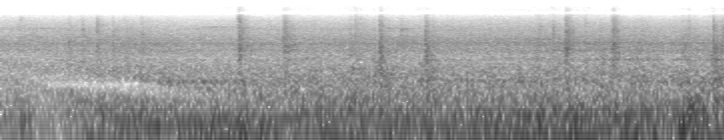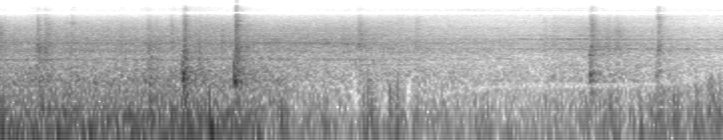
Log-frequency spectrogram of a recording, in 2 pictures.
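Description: Northern multiple-unit passenger train passing, a rumble that builds and then eases, with its wheels clicking over the track joints. Two sharp clacks close together about seven seconds in are the loudest sounds.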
